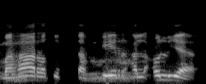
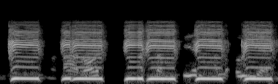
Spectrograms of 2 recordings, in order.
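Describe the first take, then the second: First: Said in the usual way. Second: "Maharat Tafkir Al-Ulya" said very slowly, higher and louder, each word stretched; slow emphatic term. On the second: Shown as a demonstration. Lecturer drilling the Arabic term for his students, slow and loud. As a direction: spell out "Maharat Tafkir Al-Ulya" slowly and loudly so the class catches it. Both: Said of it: "cara bahasa Arabnya itu".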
